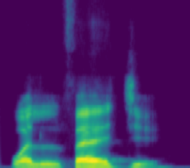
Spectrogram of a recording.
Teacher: Fajr, waktu di ra-nya itu dibaca tebal waktu sukunnya.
